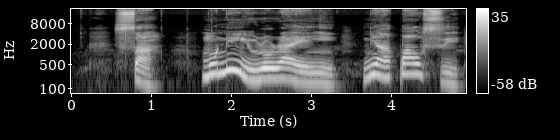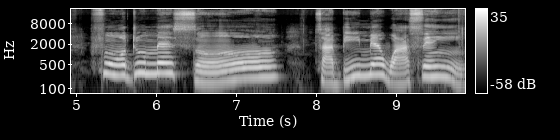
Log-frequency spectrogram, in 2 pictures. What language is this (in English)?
Yoruba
